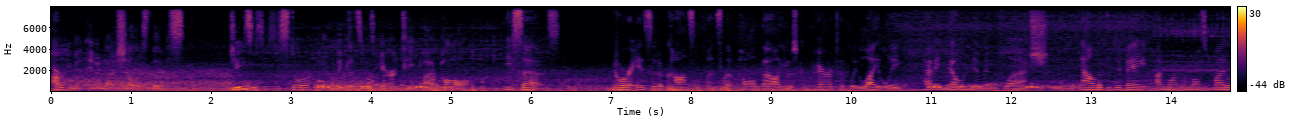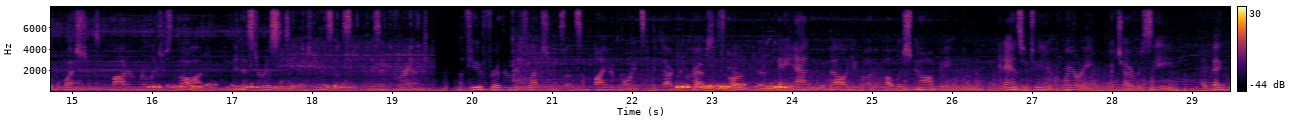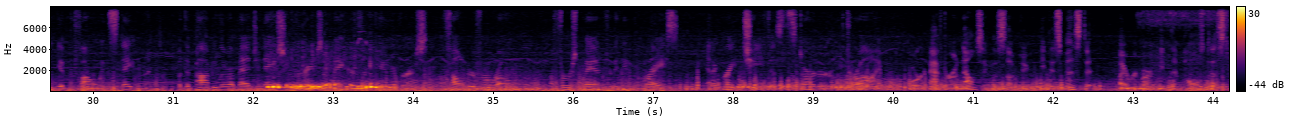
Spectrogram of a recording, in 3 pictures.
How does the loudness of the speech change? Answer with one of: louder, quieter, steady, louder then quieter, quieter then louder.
steady.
